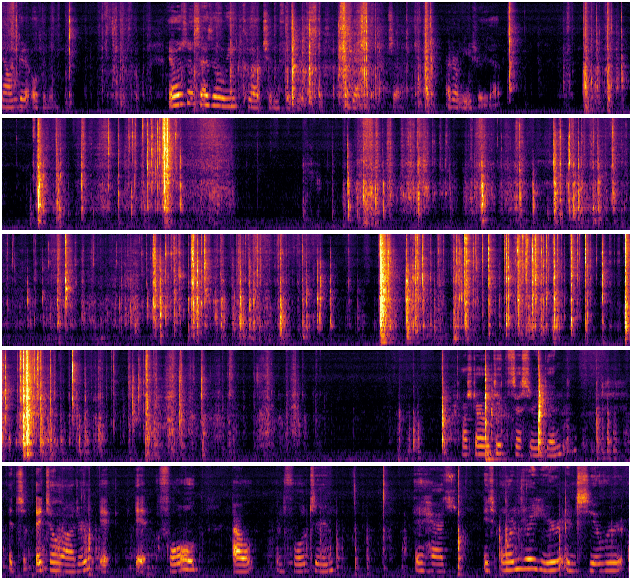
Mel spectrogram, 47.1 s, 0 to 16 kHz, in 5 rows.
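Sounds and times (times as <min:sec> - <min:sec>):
sharp plastic snaps: 0:07.5 - 0:07.9
plastic packaging crinkling: 0:10.4 - 0:12.2, 0:14.6 - 0:33.0.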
